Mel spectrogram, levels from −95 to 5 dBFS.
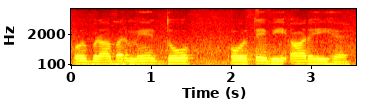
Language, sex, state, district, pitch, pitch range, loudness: Hindi, male, Uttar Pradesh, Shamli, 135 Hz, 130-140 Hz, -13 LUFS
